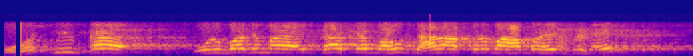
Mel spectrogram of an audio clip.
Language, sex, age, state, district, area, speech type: Maithili, male, 60+, Bihar, Supaul, rural, conversation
